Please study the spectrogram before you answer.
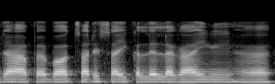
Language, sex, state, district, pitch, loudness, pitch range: Hindi, male, Jharkhand, Garhwa, 115 Hz, -17 LUFS, 115-120 Hz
